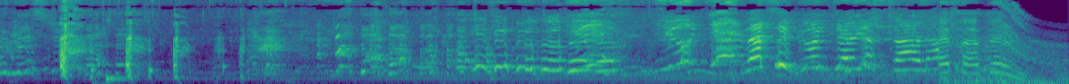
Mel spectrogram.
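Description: Children shout and chatter outdoors.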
